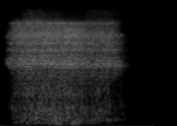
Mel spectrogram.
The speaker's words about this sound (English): So I'll go ahead and do it. I'm doing it to you all. And then you want to cover the left and breathe out with the right.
